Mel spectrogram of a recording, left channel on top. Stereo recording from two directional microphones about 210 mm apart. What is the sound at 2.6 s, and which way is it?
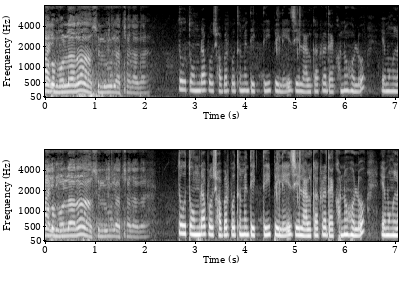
Speech, 55° right (ahead or behind).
